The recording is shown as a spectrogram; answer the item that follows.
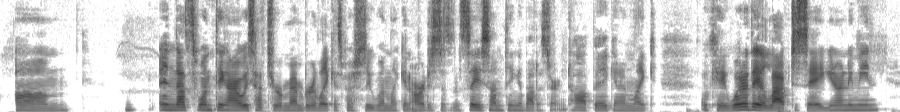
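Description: Fairly low for a woman, her voice runs very fast in a monotone, flat intonation with big swings in loudness, on a very clean recording with a silent background. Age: young. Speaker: concert fan. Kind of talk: casual chat.

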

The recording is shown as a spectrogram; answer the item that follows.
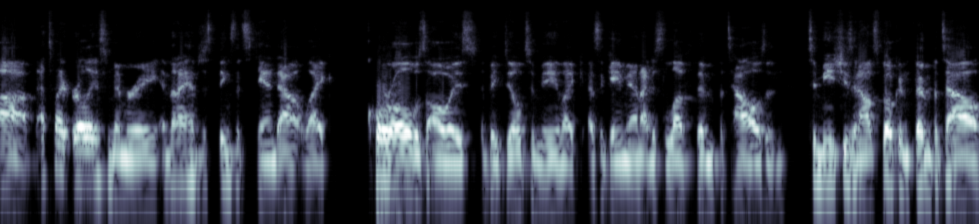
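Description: A man speaks at a fairly quick pace in a normal speaking voice. His pitch is fairly low and his intonation fairly even. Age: 30s. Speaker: reality TV competitor. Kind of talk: casual chat.

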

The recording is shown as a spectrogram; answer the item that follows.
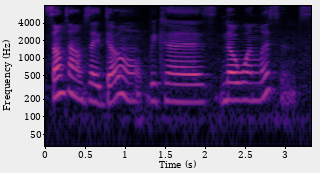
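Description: A woman speaks at a fairly slow pace. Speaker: podcast host. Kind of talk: casual solo monologue. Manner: rambling, conversational.

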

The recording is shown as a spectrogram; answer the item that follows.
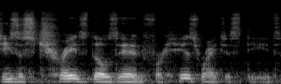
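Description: Somewhat breathy and animated in tone, a man speaks at a fairly slow pace in a medium pitch. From South Carolina. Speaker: pastor. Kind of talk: casual sermon-style podcast monologue.

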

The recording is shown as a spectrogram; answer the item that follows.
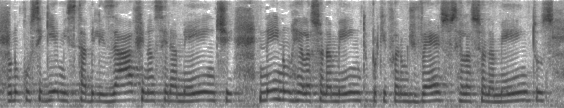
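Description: A woman's fairly high, flat monotone voice, with audible room echo and noticeable background noise. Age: 30s. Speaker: businesswoman giving testimony. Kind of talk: testimony.

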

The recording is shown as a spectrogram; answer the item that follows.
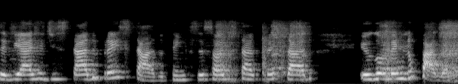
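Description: A woman is speaking. Her pace is moderate. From Brazil, Espírito Santo (São Mateus). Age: 20s. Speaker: Instagram creator and immigrant. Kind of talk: casual interview on a live stream.

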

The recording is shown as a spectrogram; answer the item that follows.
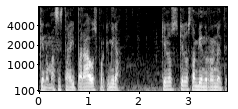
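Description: A man speaks at a medium pitch, with music in the background. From US, Phoenix, Arizona. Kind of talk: casual chat. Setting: in a car.

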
